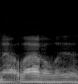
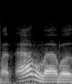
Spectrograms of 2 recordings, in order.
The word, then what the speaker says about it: atlatl: Why don't you explain what an atlatl is and how the Book of Mormon talks about casting arrows and things?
